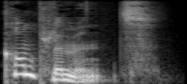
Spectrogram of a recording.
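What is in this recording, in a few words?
"compliments", British English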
